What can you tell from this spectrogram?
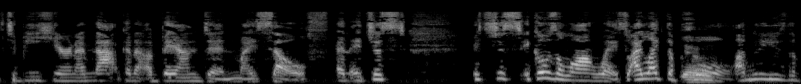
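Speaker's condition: No condition

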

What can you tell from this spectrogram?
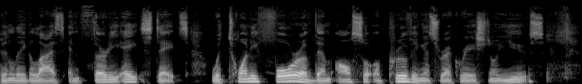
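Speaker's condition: No condition

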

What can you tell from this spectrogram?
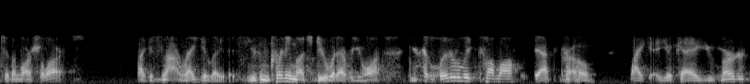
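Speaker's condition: Cleft palate; congenital

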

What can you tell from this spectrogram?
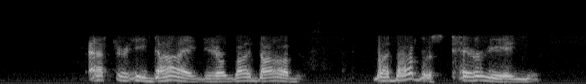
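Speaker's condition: Late-onset Pompe disease; over 250 infusions

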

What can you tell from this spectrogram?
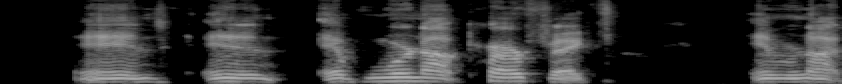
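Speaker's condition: Cerebral palsy; cerebral palsy since birth

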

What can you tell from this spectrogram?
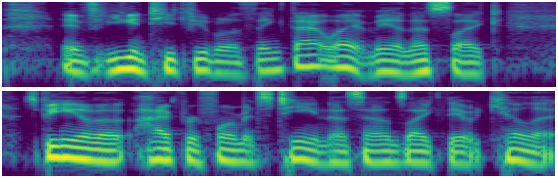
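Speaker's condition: No condition

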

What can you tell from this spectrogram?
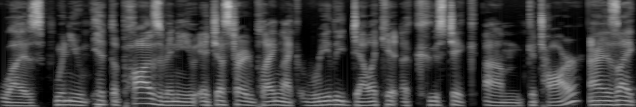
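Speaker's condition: Cleft lip and palate; bandaged

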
